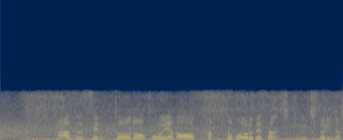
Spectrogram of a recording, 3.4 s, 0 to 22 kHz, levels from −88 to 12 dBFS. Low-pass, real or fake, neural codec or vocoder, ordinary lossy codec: none; fake; codec, 16 kHz, 8 kbps, FunCodec, trained on Chinese and English, 25 frames a second; none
